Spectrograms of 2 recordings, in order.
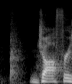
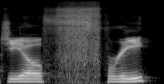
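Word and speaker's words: Geoffrey: one of those right how do you say it Joffrey St John it's not geof free no it's never that Jeffrey St John uh oh it's Gio Fray G FR gy g g Frey Jeffrey Jeffrey Jeffrey St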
